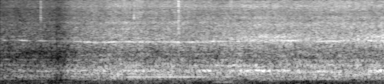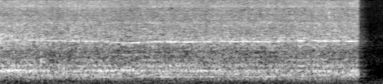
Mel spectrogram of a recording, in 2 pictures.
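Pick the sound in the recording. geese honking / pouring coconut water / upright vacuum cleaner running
upright vacuum cleaner running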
